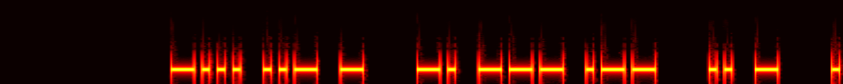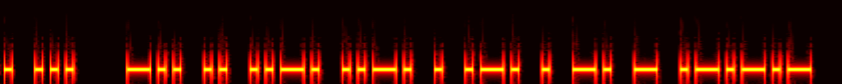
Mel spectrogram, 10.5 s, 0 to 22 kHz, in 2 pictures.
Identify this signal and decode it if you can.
Morse code, heard as a keyed tone, about 25 wpm, 700 Hz. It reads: BUT NOW IT IS DIFFERENT.
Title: Sentences from Top 600 Words 25wpm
